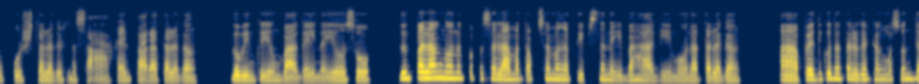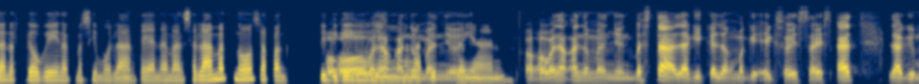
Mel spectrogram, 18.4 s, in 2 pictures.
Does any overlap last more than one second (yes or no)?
yes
